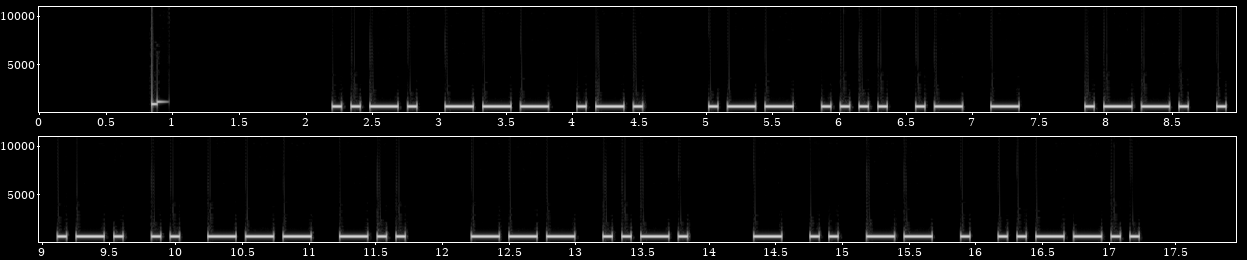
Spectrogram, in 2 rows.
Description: Morse code, heard as a keyed tone, about 17 wpm, 700 Hz. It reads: FOR WHAT PERIOD OF TIME?
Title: Sentences from Top 1000 Words - Review Part 5 - 17wpm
